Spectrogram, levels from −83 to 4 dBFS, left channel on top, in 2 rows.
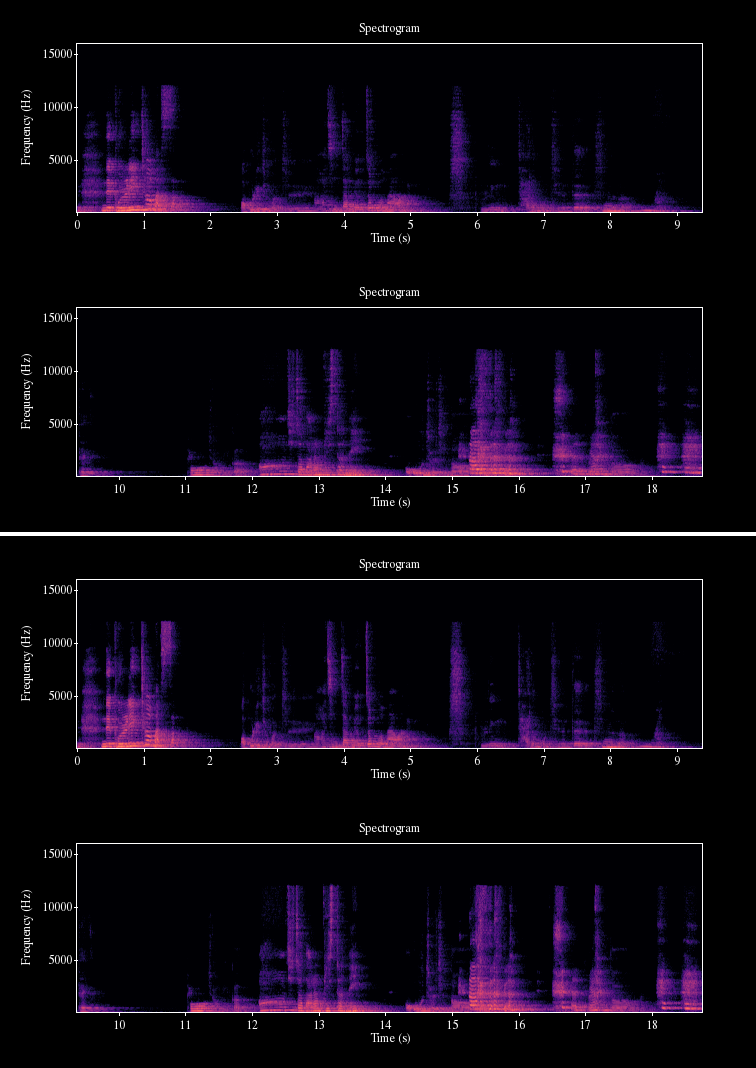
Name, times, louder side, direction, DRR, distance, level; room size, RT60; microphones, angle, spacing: voice 1, 0.1-1.5 3.6-5.0 7.9-8.1 8.4-8.8 11.1-11.4 12.1-13.6 15.1-16.0 16.5-17.3 18.1-18.7, right 1 dB, 85° right, 2 dB, 1.1 m, -30 dB
voice 2, 2.5-3.6 4.9-5.1 5.6-5.8 6.1-8.3 9.4-9.6 11.0-11.1 11.4-11.9 14.3-15.5 17.0-17.9, right 1 dB, 55° right, 0 dB, 1.3 m, -40 dB
11.0 x 4.8 x 2.8 m, 1.2 s
head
